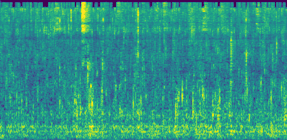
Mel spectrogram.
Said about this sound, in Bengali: মাছের ঝোল ফুটে উঠেছে।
